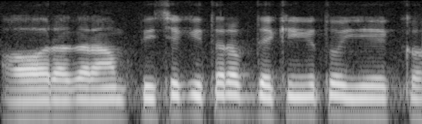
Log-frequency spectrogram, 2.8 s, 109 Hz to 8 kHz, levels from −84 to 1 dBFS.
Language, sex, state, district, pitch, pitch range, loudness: Hindi, male, Delhi, New Delhi, 135 Hz, 130-145 Hz, -15 LUFS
